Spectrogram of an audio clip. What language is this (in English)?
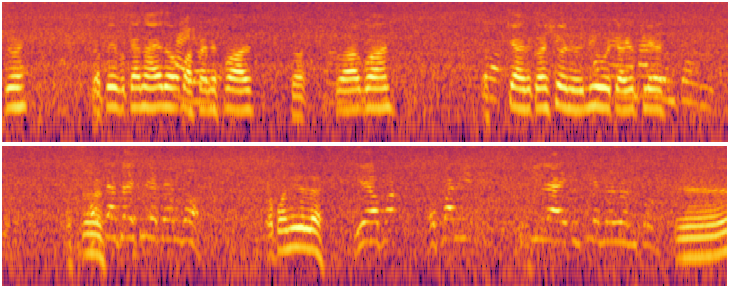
English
